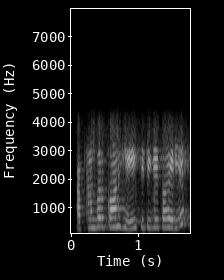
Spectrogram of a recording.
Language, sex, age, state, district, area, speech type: Odia, female, 18-30, Odisha, Dhenkanal, rural, conversation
